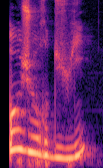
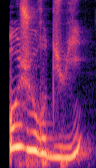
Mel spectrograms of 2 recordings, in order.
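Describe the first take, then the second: The two takes are said the same way.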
